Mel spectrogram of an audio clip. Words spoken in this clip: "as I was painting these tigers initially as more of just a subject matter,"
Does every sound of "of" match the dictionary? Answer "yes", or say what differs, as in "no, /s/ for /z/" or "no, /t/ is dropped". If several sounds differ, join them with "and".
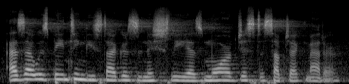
yes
